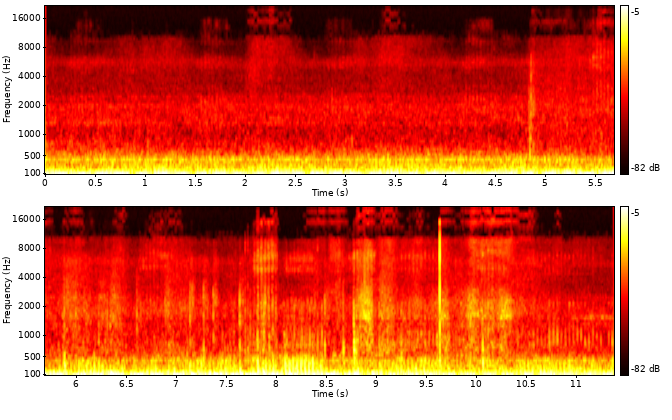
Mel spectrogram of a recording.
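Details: Domestic cat purring: a steady low rumble pulsing about two and a half times a second, continuous throughout, with faint rustling and brief clicks toward the end.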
